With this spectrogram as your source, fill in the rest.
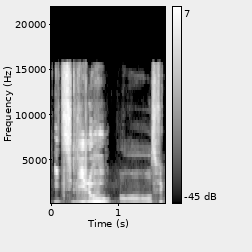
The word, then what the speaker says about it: It's Lilou: It's Lilo, ça se prononce It's Lilou.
